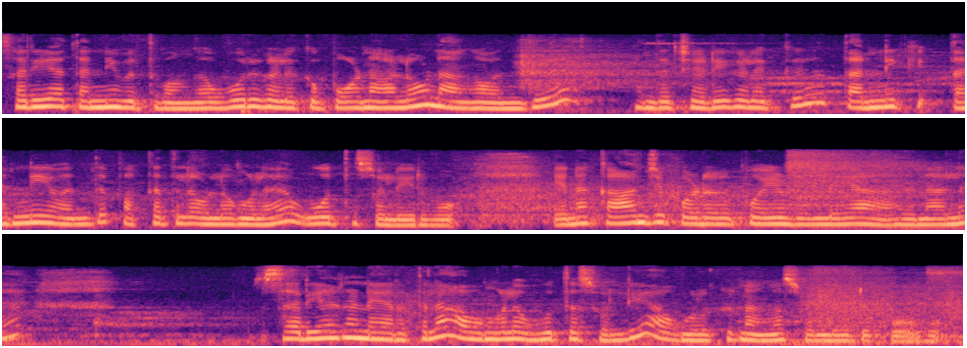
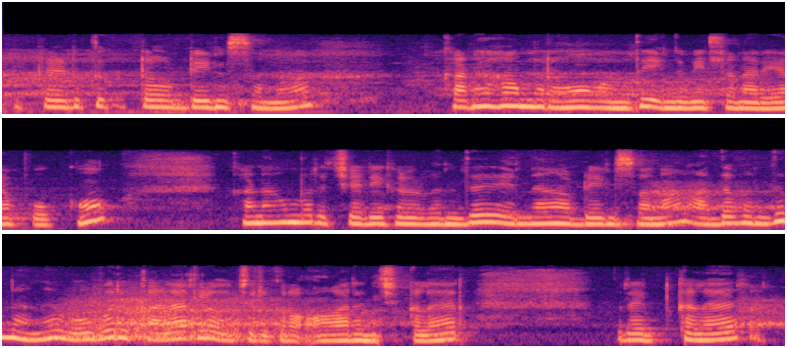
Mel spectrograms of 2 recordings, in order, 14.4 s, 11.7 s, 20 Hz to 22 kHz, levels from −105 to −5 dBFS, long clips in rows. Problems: continuous background conversations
